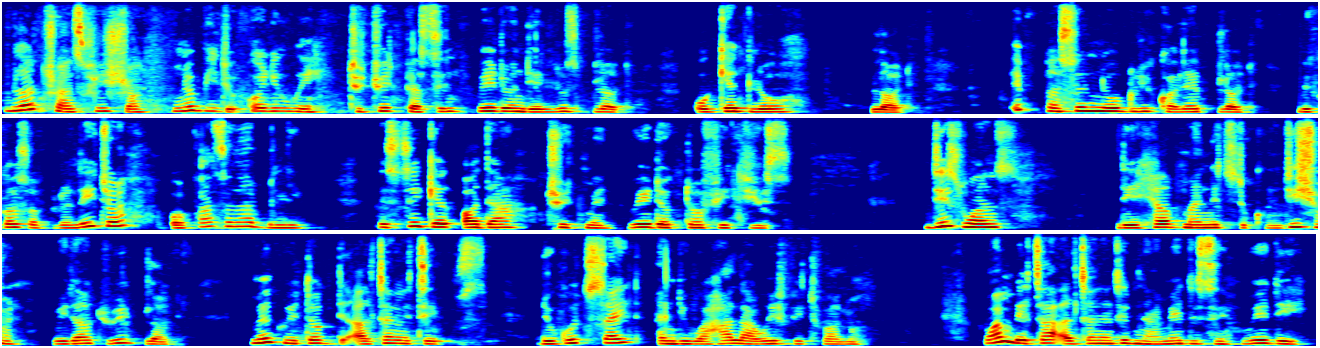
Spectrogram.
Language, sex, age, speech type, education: Nigerian Pidgin, female, 30-45, spontaneous, tertiary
